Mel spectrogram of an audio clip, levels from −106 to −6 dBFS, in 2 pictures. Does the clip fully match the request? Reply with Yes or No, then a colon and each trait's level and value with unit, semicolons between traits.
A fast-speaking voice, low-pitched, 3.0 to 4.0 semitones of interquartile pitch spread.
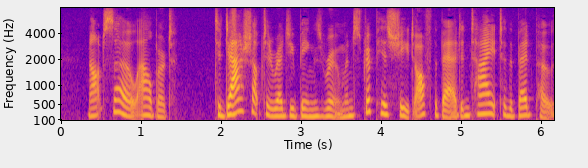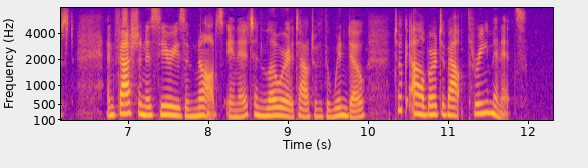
No: fast, 215 wpm; high, 215 Hz; average, 3.7 semitones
